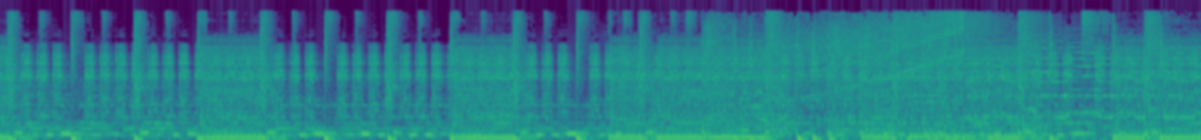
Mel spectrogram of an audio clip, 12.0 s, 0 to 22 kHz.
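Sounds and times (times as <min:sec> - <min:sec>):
rock guitar: 0:00.0 - 0:12.0
steady drum beat: 0:05.2 - 0:12.0.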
